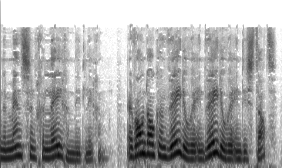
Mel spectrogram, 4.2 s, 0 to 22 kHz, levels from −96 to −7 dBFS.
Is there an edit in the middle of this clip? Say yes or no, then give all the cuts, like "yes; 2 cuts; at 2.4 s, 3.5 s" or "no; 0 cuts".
yes; 2 cuts; at 1.8 s, 3.1 s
